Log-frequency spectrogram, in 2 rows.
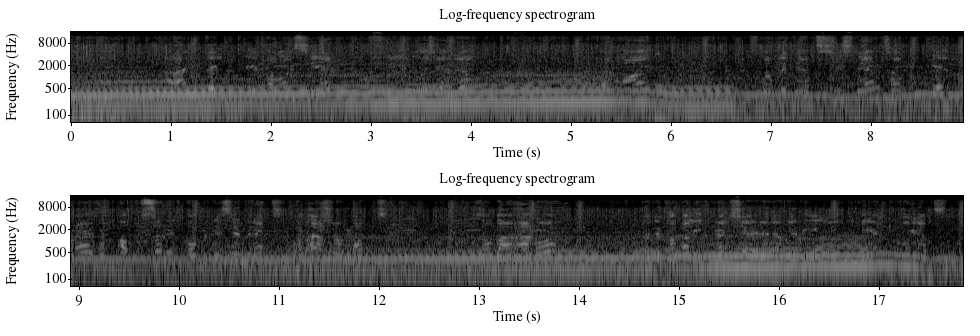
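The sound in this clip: A car with a six-speed manual gearbox and 235 horsepower drives with a steady, loud engine drone. Its pitch dips briefly twice, then settles back into an even hum that runs through the whole clip.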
